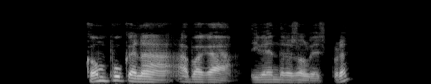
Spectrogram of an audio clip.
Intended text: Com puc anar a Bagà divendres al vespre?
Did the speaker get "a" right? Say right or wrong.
right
